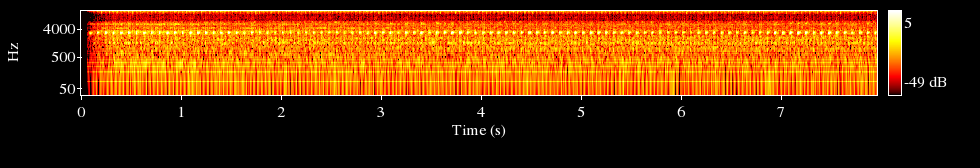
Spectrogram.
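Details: BMW F30 320d diesel at idle; light, sharp, regular ticking about three per second over the engine; abnormal engine noise, cause unclear.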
